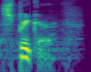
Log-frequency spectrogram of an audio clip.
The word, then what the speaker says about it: Spreaker: Yes, Spreaker is a thing. I did not say that wrong. Spreaker.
